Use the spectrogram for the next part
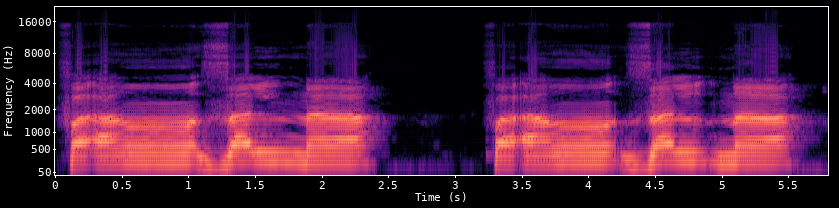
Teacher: نون ساکن کے بعد زا ہے، حروف اخفا ہے، تو یہاں آواز ناک میں چھپائیں گے، غنہ کرنا ہے۔ زا کو لام کے ساتھ ملانا ہے۔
